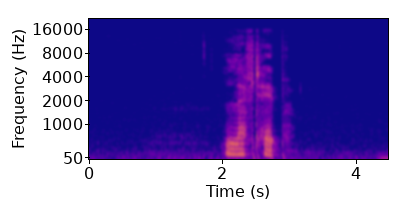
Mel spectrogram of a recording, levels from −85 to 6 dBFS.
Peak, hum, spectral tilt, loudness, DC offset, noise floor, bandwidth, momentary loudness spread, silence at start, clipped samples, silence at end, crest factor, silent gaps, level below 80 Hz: -18 dBFS; none; -4.5 dB/octave; -34 LUFS; under 0.1%; -67 dBFS; 16 kHz; 20 LU; 2.05 s; under 0.1%; 0 s; 22 dB; none; -68 dBFS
